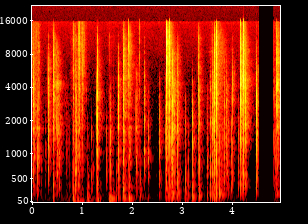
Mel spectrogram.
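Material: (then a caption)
Paper. Long nails scratch and fingertips press and crinkle the glossy, wavy, water-wrinkled pages of an open paper catalog lying on a table. Dense bursts of crisp, bright crackling and crunching come in quick succession, each snapping off almost instantly, with a brief silence just before the end.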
